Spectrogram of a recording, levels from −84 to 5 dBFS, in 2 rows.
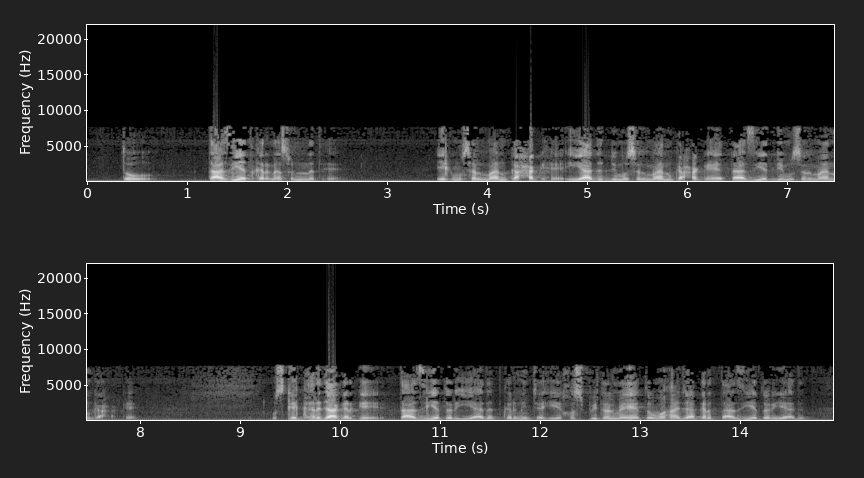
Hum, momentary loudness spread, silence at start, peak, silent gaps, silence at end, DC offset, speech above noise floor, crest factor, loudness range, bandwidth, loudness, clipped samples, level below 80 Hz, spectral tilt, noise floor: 50 Hz at -45 dBFS; 15 LU; 0.35 s; 0 dBFS; none; 0.25 s; under 0.1%; 26 dB; 20 dB; 4 LU; 8.2 kHz; -18 LUFS; under 0.1%; -52 dBFS; -3.5 dB/octave; -45 dBFS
